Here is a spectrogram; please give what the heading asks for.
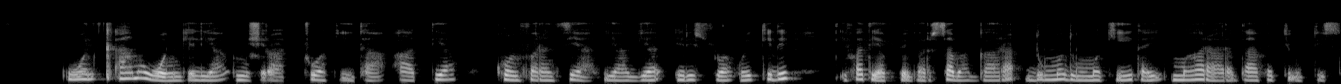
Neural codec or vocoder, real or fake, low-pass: none; real; 7.2 kHz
